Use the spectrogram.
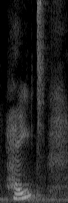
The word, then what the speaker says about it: hate: Et attention, on prononce bien le H, hate.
